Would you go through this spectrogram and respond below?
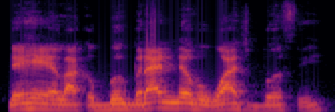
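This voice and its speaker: A man's voice: mid-range voice, fairly even intonation, quick pace. A man in his thirties from Memphis with a Southern accent, rambling and chatting casually with viewers on a live stream. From Memphis, Tennessee. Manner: rambling, chatty, repeats himself. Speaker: vlogger answering live chat.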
